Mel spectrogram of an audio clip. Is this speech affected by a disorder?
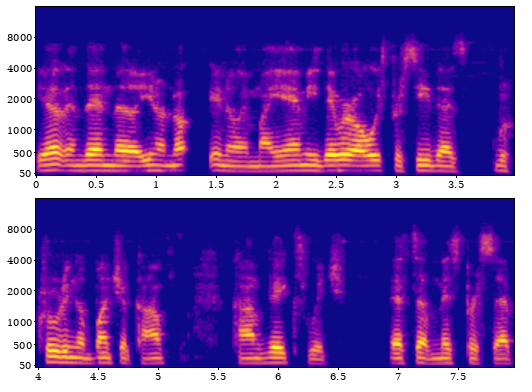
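No.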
